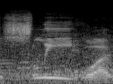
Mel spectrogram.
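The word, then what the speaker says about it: Sliwa: S-L-I-W-A. Sleewah would be pronounced S-L-E-E-W-A-H.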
